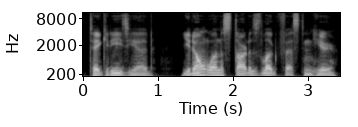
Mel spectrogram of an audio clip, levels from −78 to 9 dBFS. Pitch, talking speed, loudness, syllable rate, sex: 110 Hz, 225 wpm, -17 LUFS, 5.4 syllables/s, male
